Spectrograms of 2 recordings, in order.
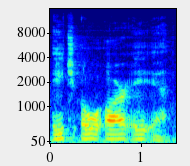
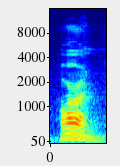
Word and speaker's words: Horan: Horan, yeah, that's right, which is the Irish pronunciation, but we've pronounced it Horan.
